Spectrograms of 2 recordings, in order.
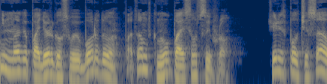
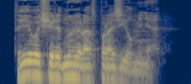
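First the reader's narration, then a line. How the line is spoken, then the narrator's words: Breathed out. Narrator (Russian): выдохнул он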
